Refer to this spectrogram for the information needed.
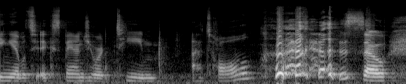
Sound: laughs

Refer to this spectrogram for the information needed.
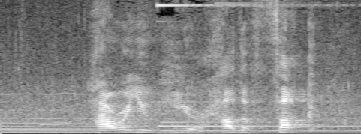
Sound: voiceover

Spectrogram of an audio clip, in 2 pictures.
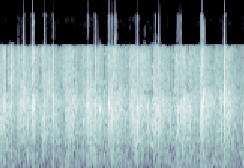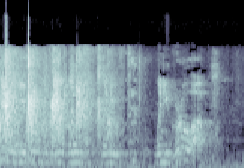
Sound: applause

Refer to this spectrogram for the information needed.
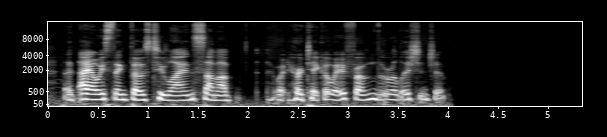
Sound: none

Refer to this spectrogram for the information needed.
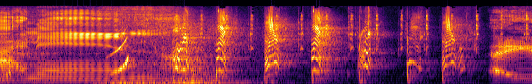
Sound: squeaking

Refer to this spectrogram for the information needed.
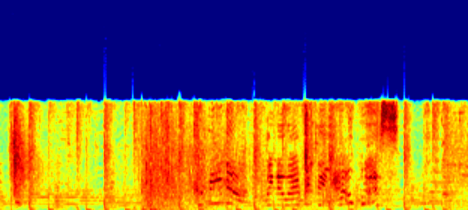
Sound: crash

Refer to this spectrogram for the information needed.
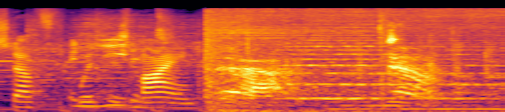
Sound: grunting

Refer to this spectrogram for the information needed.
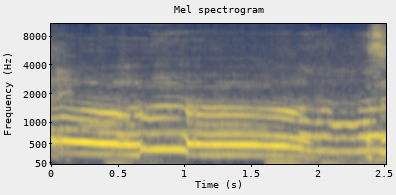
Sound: Mummy squeals

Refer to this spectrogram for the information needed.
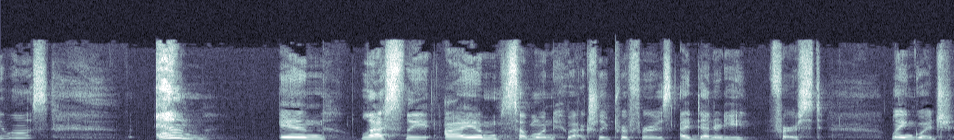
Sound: cough

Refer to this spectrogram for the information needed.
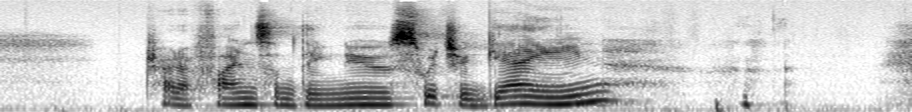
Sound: chuckles

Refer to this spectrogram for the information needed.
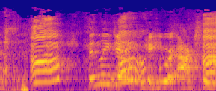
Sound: laughs; baby gibberish

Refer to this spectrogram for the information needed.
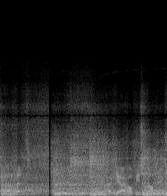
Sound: laughs; loud banging

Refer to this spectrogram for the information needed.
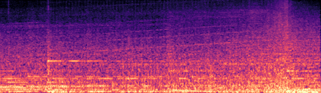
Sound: blades whirring

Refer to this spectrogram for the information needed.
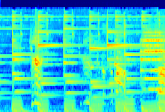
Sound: all cheering

